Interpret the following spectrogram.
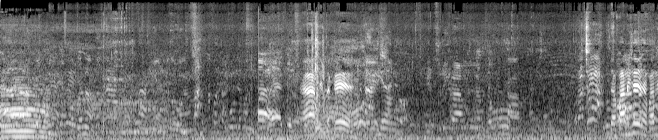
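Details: Emaciated cattle, little more than bones, brought to market and seemingly tired, give a loud sustained low moo, then further arched lows over chatter, clapping and music.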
